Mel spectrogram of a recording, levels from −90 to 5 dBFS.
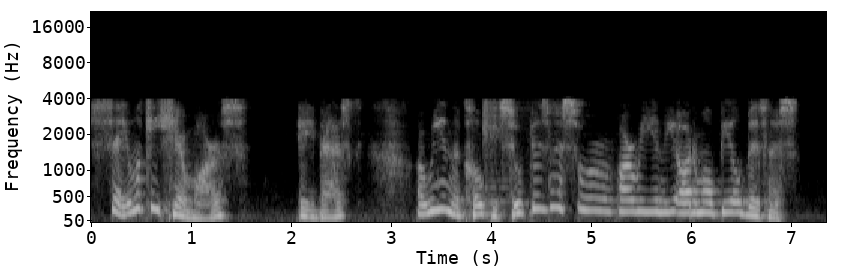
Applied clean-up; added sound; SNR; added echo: neural separator model SepFormer DNS4.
